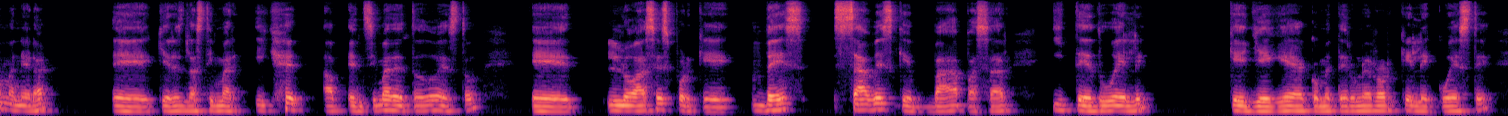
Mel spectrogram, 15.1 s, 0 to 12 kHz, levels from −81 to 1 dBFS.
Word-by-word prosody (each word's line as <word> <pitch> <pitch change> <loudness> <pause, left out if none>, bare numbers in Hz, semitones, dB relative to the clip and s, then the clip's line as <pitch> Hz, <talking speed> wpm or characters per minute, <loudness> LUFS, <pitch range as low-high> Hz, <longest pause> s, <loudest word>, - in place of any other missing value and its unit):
manera, 110 -6 -3 0.5
eh, 95 -3 0
quieres 105 0 -1
lastimar 105 -1 -2
y 110 0 -9
que, 125 +4 -2
ah, 100 0 -4
encima 105 +4 -1
de 115 -2 +3
todo 110 +2 -2
esto, 105 +3 -4 0.5
eh, 95 -2 +1 0.2
lo 110 -1 +3
haces 110 +5 +4
porque 180 +6 -4
ves, 120 +4 +3 0.2
sabes 135 +2 +5
que 105 -6 -3
va 95 +3 -3
a 110 0 -5
pasar 100 +2 -1 0.4
y 115 -2 -9
te 105 -3 +3
duele 105 0 0 0.7
que 105 -3 +1
llegue 100 +2 +2
a 105 0 0
cometer 100 0 -2
un 105 +1 -1
error 105 0 0
que 115 - -3
le 95 -2 -4
cueste 100 +1 0
105 Hz, 130 wpm, -24 LUFS, 100-115 Hz, 0.7 s, sabes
